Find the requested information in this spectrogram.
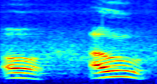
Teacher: ও ঔ, ও ঔ, ওষ্ঠ, কণ্ঠ লাগছে, ওষ্ঠ লাগছে, ও ঔ। জিহ্বা কিন্তু লাগছে না, দেখুন কণ্ঠ আর ওষ্ঠকে লাগছে, এই জন্য ঔ হয়ে গেল।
